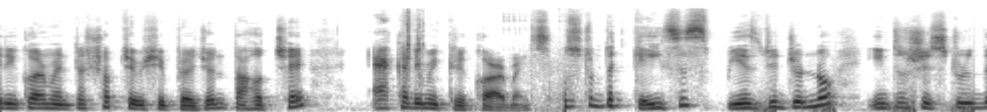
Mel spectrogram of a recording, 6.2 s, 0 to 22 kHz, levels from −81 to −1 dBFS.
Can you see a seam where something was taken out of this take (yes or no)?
yes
